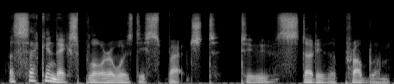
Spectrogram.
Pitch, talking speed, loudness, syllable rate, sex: 100 Hz, 135 wpm, -21 LUFS, 4.5 syllables/s, male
